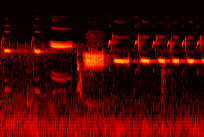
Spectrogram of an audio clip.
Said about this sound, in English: You associate most birds' songs with spring and early summer if you live in a temperate climate.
